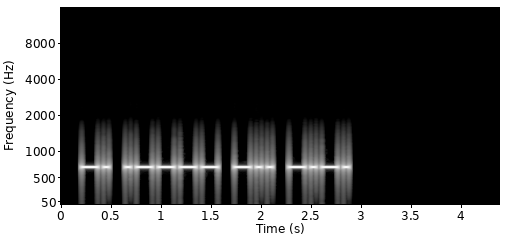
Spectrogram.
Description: Morse code, heard as a keyed tone, about 22 wpm, 700 Hz. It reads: N1DC
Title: Easy Call Signs Repeated 2x - 22wpm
